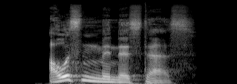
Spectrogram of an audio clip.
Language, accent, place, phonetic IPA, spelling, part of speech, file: German, Germany, Berlin, [ˈaʊ̯sn̩miˌnɪstɐs], Außenministers, noun, De-Außenministers.ogg
- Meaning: genitive singular of Außenminister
